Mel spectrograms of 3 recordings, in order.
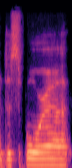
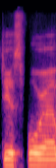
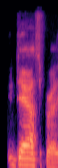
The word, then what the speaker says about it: diaspora: think that theme of like uh I always mispronounce this the dysphora just diaspora where like you you lose diaspora yeah thank you uh you lose your cultural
